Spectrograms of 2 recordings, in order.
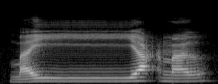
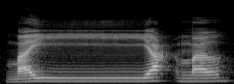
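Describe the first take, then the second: Both takes have the same delivery.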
